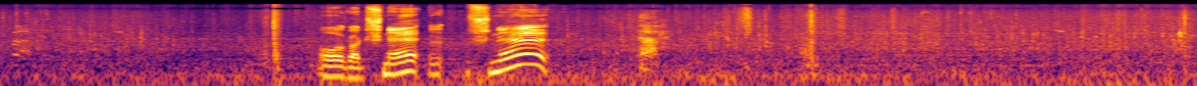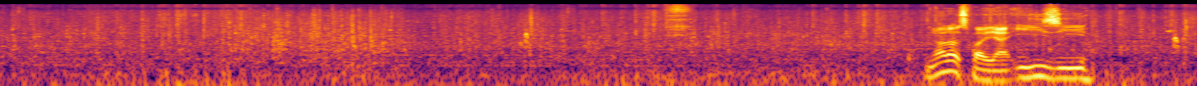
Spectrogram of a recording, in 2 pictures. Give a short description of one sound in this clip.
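A wooden cart rumbles and creaks over sand.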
